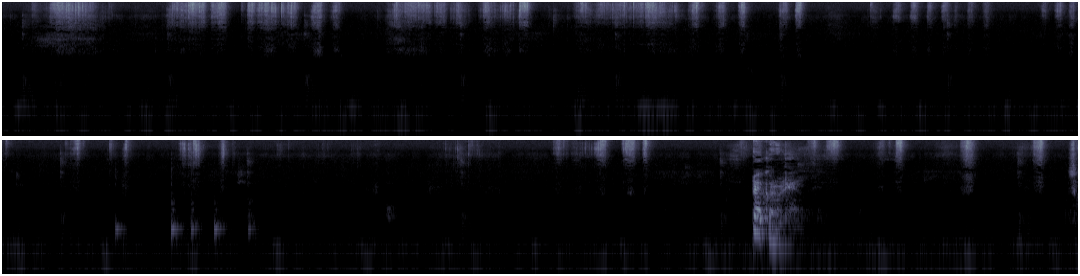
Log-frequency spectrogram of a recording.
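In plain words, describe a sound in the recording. A razor scrapes softly across stubble.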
